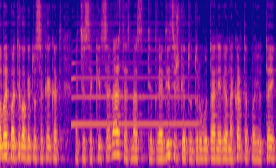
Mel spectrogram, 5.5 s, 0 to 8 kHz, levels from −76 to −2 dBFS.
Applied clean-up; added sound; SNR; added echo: none; Wind instrument, woodwind instrument; 15 dB; reverberation time 0.5 s.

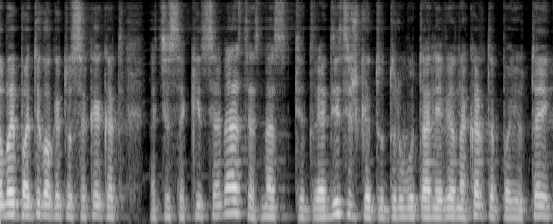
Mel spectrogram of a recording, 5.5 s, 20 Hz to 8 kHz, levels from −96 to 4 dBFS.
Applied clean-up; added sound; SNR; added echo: neural mask model DeepFilterNet 3.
